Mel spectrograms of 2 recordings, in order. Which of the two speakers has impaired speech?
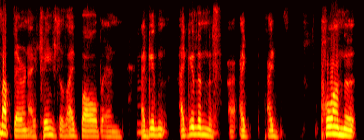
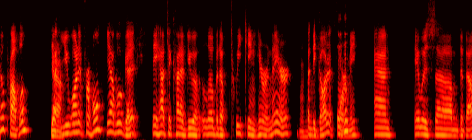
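The first: cerebral palsy.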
